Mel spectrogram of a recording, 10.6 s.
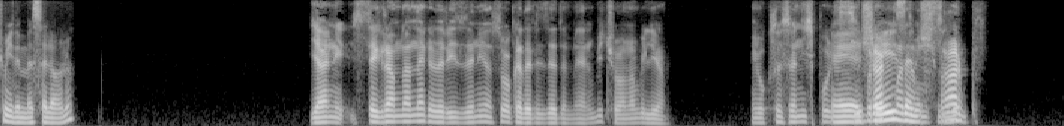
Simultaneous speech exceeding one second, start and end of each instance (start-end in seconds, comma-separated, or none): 8.3-9.6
